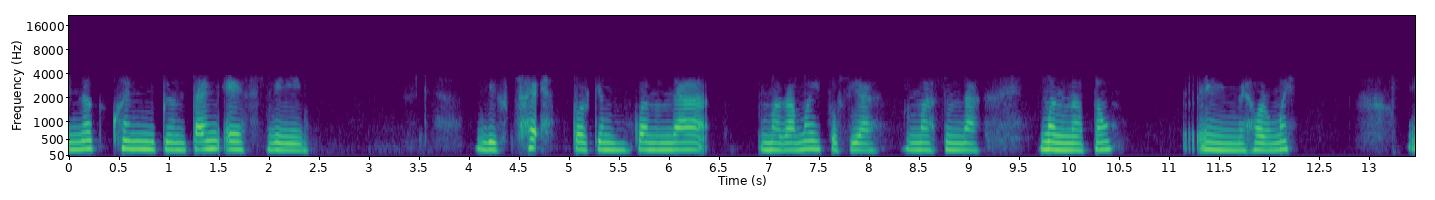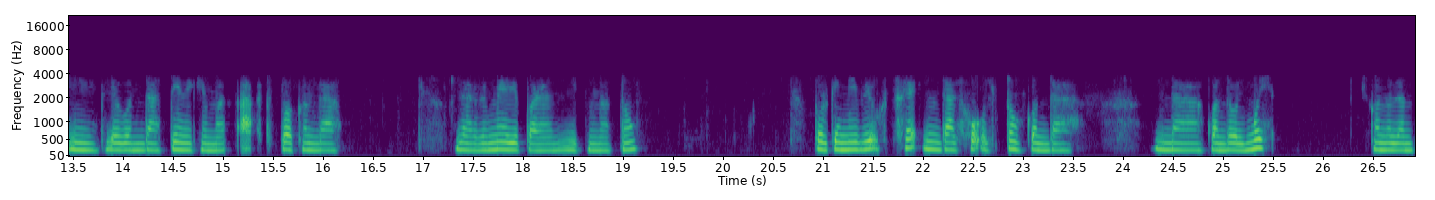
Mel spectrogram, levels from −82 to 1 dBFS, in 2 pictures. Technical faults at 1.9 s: none

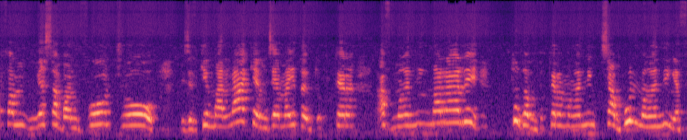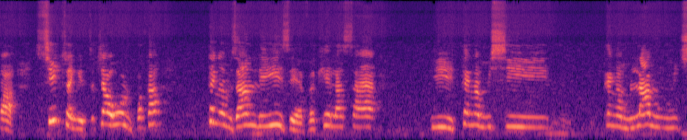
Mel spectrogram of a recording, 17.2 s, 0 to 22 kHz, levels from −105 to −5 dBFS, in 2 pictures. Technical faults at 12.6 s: noise suppressor artifacts; speech cut by the noise suppressor

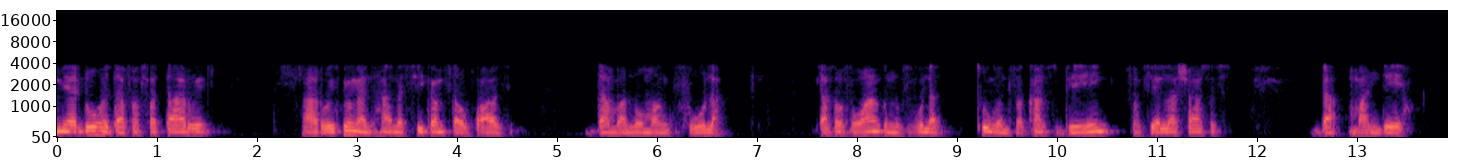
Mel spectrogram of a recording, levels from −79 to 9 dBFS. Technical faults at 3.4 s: AMR narrowband mobile codec

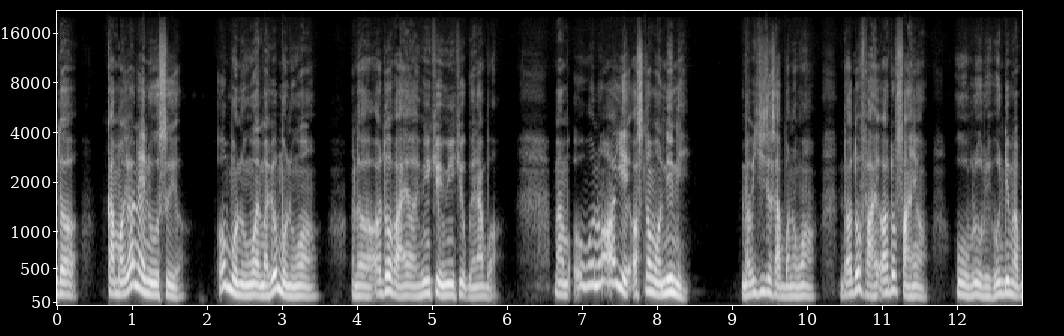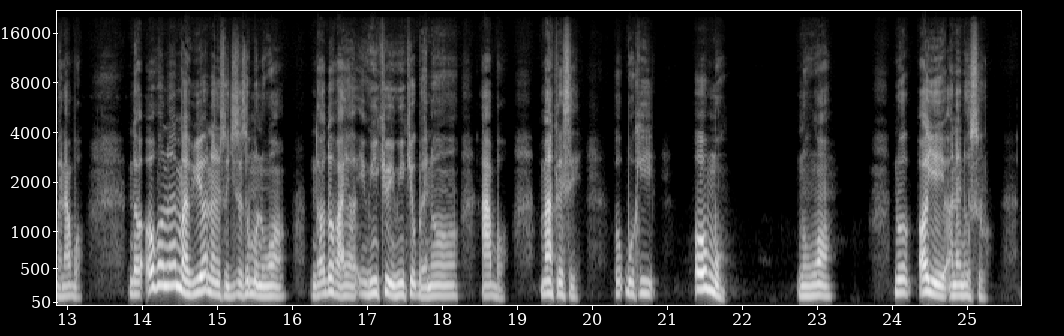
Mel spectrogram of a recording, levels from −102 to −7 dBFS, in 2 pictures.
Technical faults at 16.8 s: none

